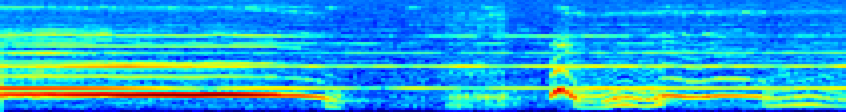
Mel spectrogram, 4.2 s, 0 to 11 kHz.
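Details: Pet dog howling in response to a monthly tornado siren test: a long steady howl held about 1.5 seconds, then wavering, dipping yowls, over the constant hum of the siren.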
